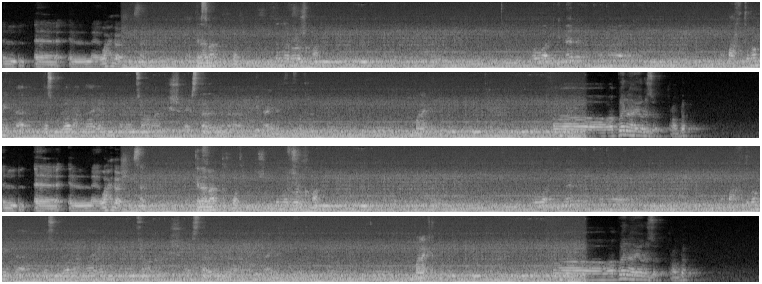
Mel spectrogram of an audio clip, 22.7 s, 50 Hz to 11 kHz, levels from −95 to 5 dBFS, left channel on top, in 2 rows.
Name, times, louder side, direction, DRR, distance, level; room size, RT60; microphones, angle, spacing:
voice 1, 0.0-2.2 2.9-4.0 4.3-4.8 17.6-18.0, right 4 dB, 70° right, 0.8 m, -29 dB
sound 1, 1.8-20.2, right 1 dB, 15° right, 0.5 m, -25 dB
voice 2, 2.7-3.3 4.1-4.6 7.9-9.6 10.8-16.2 18.7-18.9 19.6-21.6, left 2 dB, 60° left, 2.3 m, -32 dB
20.0 x 6.9 x 8.5 m
head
